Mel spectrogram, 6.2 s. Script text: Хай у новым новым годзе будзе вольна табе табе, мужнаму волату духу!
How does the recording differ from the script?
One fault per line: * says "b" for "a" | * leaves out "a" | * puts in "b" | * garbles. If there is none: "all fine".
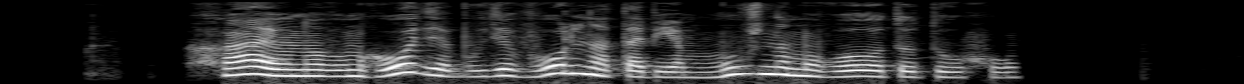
* leaves out "новым"
* leaves out "табе"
